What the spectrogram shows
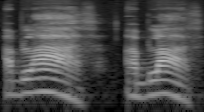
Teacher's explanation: Remember that D is kind of like a TH. It's not a blad.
